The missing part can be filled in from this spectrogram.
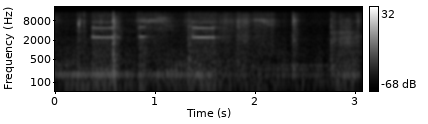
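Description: Short high beeps about a second apart among handling clicks; the kill unit has lost contact with the bike's receiver.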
